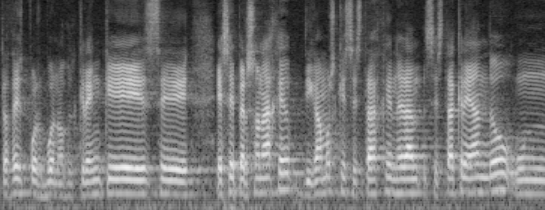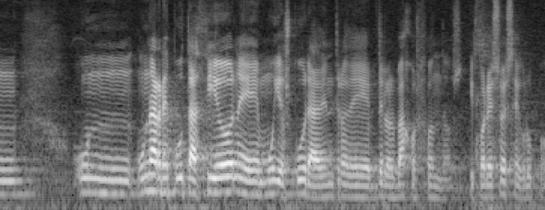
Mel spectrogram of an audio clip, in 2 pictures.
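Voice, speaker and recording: Through noticeable background noise, a man in a fairly high voice talks at a moderate pace with fairly even intonation. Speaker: author of a role-playing game book. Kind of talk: TV interview. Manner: hesitant, many fillers.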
